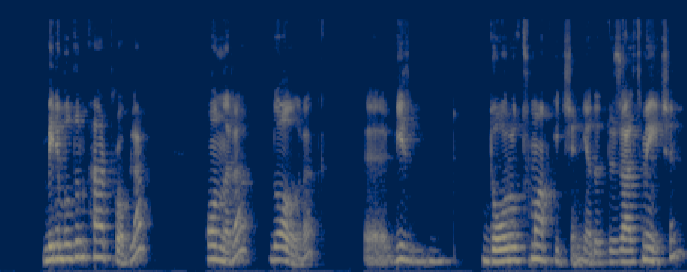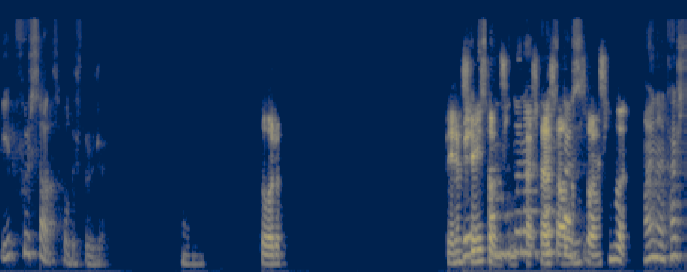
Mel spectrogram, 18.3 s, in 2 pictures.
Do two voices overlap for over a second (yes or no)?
yes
